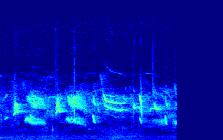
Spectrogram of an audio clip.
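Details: Linnet, a bird seen in large winter flocks, giving a lively twittering song: quick, varied chirps and short buzzy trills run together for about two seconds before cutting off.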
